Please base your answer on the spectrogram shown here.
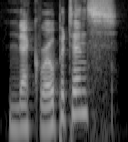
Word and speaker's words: Necropotence: well the problem is the right way to pronounce that is necropotence but like it just sounds wrong we got 24 more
